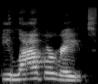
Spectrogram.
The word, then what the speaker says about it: elaborate: Elaborate is the way we say this. Elaborate. Underline and thinking cap because it's unstressed. We say elaborate.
